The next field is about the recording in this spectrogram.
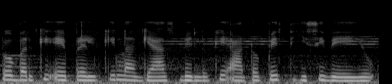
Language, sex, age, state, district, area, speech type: Telugu, female, 18-30, Telangana, Hyderabad, urban, read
